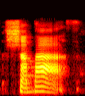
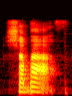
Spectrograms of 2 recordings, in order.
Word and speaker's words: Shabbat: It is found in Strong's H7676 and pronounced there as Shabbath, Shabbath. It is written in the consonantal text as Shin Bet Tav.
